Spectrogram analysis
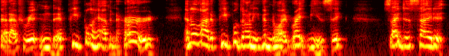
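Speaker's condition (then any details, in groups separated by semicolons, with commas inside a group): Spasmodic dysphonia; vocal tremors, treated with Botox injections in throat; Botox injection in throat day before recording; voice a little shaky after recent Botox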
